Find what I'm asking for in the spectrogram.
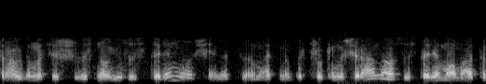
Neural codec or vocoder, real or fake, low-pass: vocoder, 22.05 kHz, 80 mel bands, WaveNeXt; fake; 5.4 kHz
